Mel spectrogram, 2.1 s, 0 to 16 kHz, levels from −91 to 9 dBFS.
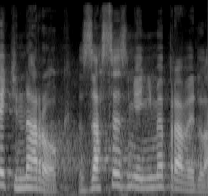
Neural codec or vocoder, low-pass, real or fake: vocoder, 44.1 kHz, 128 mel bands every 256 samples, BigVGAN v2; 14.4 kHz; fake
